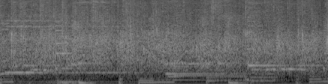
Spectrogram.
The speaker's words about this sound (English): Clap your hands.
